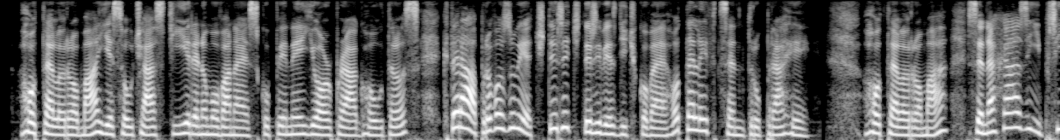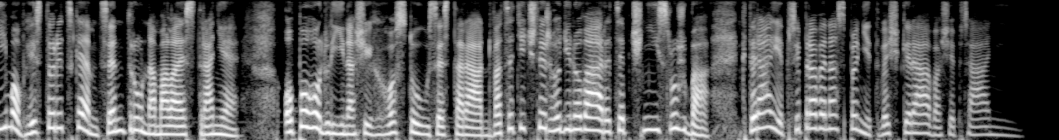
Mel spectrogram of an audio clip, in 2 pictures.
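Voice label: Czech, female, narration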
